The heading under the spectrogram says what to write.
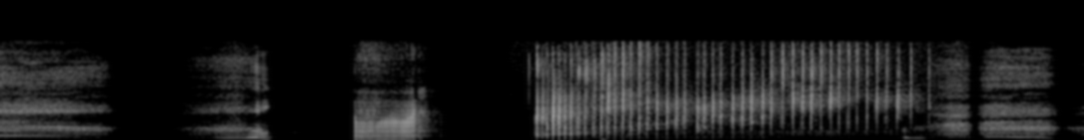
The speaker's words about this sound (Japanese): あなたの舌、気持ちよすぎておなら出ちゃった。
